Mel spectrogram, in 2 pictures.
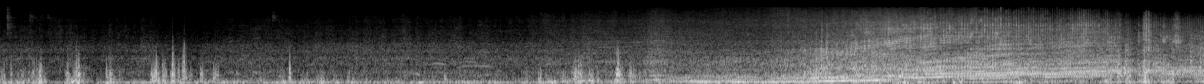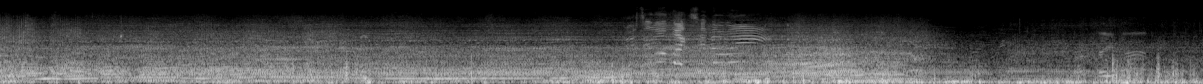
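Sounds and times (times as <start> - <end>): car engine revving through gears: 5.4 - 18.4, 19.0 - 22.8.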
